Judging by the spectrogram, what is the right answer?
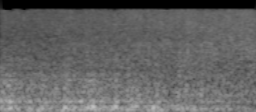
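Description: Sudden heavy rain with rumbling thunder in a Filipino animated cartoon about a typhoon, a dense, steady roar with a low rumble underneath and no voices.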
